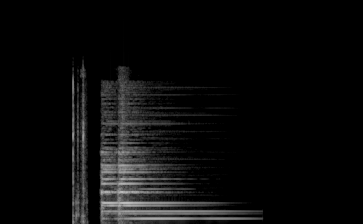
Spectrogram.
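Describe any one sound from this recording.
A small bell rings brightly and fades away.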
